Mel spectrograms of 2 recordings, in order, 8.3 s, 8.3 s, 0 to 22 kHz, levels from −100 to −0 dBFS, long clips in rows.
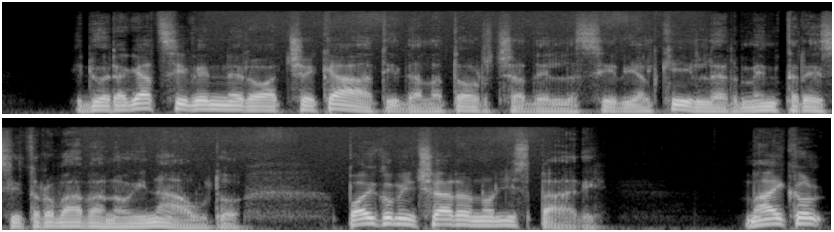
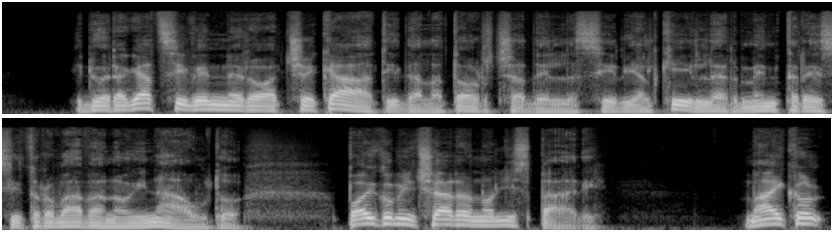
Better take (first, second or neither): second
